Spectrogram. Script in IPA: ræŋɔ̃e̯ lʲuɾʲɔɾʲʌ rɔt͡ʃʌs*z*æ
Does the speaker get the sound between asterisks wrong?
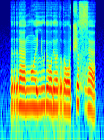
no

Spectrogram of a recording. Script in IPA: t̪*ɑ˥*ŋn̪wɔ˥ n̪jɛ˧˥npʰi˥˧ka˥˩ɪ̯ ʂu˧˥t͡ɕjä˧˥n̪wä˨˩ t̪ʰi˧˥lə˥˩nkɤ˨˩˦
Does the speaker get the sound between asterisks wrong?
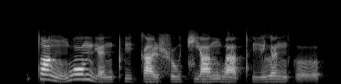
yes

